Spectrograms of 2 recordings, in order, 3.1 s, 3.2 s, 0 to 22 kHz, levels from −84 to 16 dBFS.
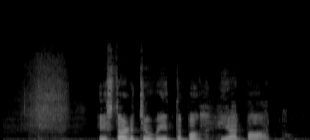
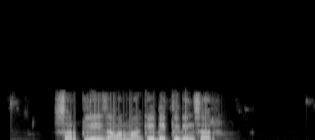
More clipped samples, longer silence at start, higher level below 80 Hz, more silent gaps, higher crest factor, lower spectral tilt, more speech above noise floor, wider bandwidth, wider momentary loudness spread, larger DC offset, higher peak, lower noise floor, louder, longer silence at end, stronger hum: neither; second, 0.3 s vs 0.55 s; second, -70 dBFS vs -42 dBFS; neither; first, 22 dB vs 16 dB; about the same, -5 dB/octave vs -4.5 dB/octave; second, 20 dB vs 68 dB; first, 15 kHz vs 8 kHz; first, 17 LU vs 7 LU; neither; second, -14 dBFS vs -2 dBFS; second, -55 dBFS vs -84 dBFS; second, -35 LUFS vs -16 LUFS; second, 0.4 s vs 0.95 s; neither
